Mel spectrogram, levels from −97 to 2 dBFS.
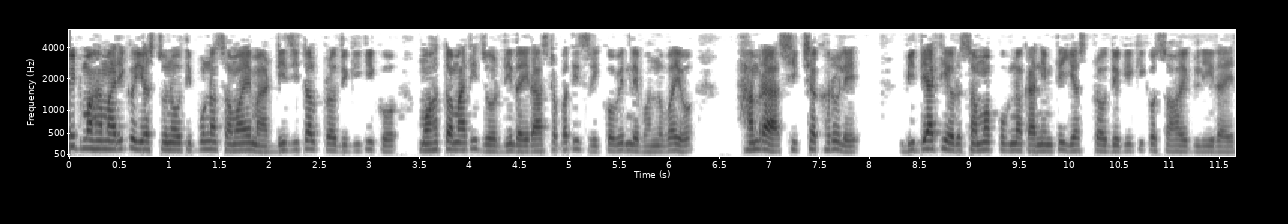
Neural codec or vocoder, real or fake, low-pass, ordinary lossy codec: none; real; 5.4 kHz; none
